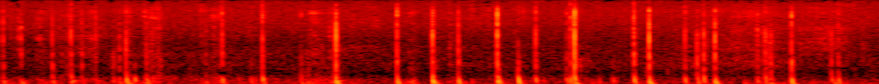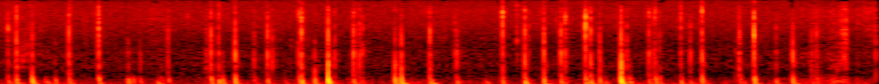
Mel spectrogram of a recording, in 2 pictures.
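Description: Several fingertips with short, glittery painted nails tap and scratch across an assembled flat cardboard jigsaw puzzle with a colorful house picture, lying on a table. The result is a quick, uneven stream of dry, muffled taps with a low, hollow body and brief bright clicks, each dying away almost instantly.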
